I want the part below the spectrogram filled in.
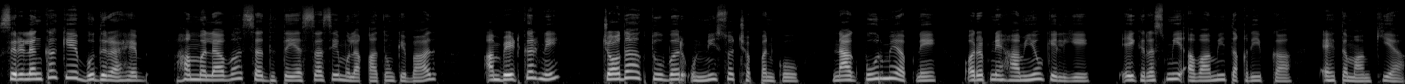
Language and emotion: Urdu, neutral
